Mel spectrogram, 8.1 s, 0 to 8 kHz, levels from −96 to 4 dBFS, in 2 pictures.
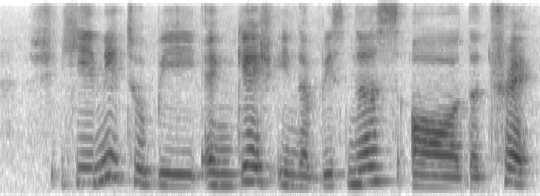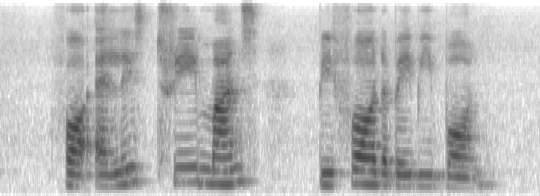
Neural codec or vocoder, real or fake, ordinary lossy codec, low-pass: none; real; none; 7.2 kHz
